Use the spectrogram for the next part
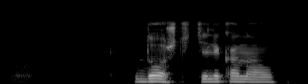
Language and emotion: Russian, neutral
